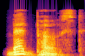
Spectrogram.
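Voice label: "bedpost" American English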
